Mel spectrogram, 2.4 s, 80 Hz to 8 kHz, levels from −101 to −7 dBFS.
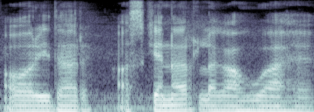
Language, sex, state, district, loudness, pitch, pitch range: Hindi, male, Jharkhand, Deoghar, -17 LUFS, 105 Hz, 100-110 Hz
